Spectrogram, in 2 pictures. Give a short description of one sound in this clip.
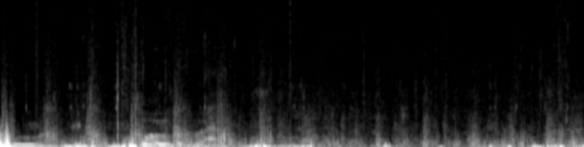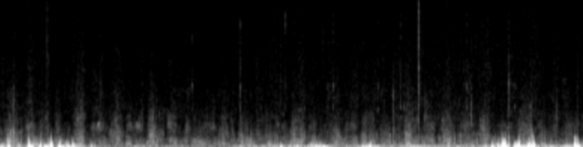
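Horse hooves thud steadily on a trail.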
